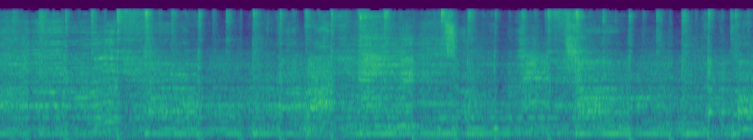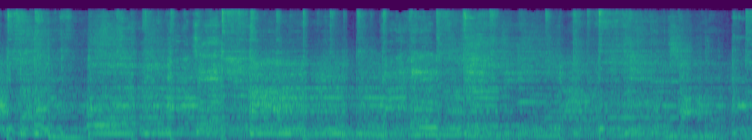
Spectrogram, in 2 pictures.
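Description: Live rock band playing a song: electric guitars, electric bass and keyboards under a male lead vocal.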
